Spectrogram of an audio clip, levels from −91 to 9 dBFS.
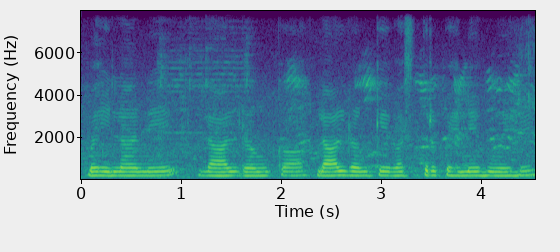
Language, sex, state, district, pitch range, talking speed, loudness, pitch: Hindi, female, Rajasthan, Nagaur, 185-195 Hz, 160 wpm, -14 LUFS, 185 Hz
